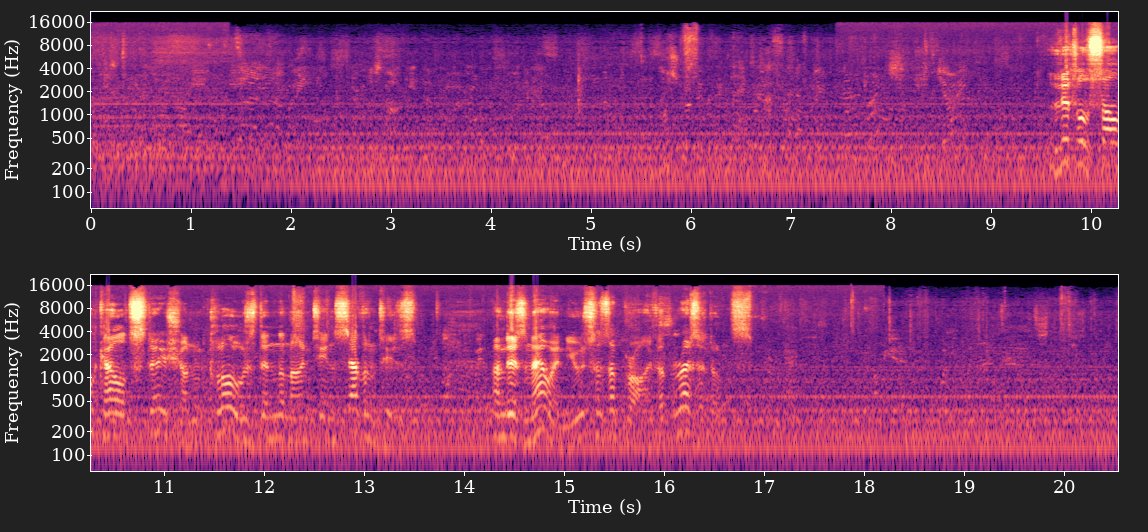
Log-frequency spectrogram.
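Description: Train wheels rumble on the tracks.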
